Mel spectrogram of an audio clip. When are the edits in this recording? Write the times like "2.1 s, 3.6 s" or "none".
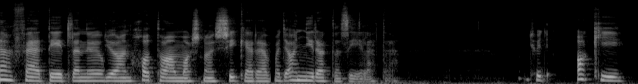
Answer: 1.0 s, 2.7 s, 3.3 s

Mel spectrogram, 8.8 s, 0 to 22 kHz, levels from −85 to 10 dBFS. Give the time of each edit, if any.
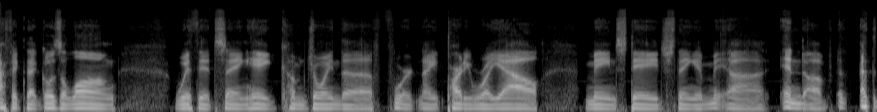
none

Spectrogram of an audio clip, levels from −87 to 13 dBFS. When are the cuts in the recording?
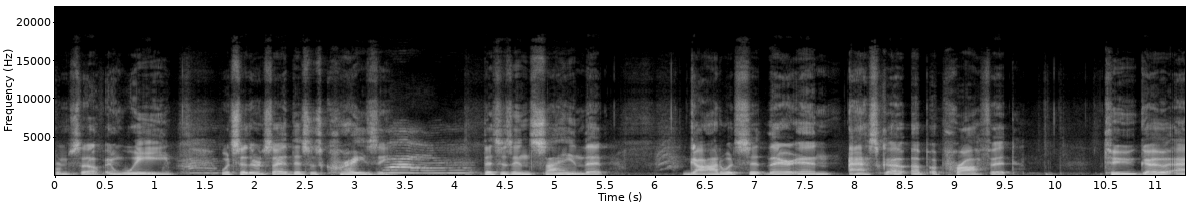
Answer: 7.9 s

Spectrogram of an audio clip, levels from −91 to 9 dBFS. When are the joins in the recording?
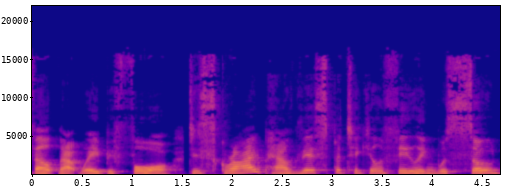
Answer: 1.5 s

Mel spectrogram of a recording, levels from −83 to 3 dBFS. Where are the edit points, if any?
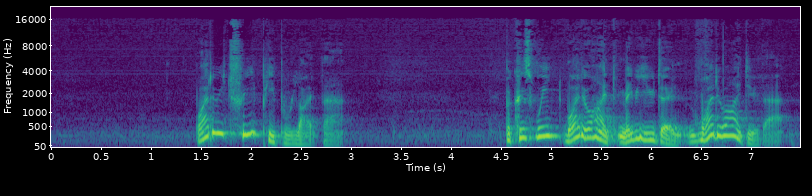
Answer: none

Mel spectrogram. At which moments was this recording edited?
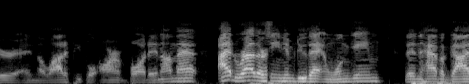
2.7 s

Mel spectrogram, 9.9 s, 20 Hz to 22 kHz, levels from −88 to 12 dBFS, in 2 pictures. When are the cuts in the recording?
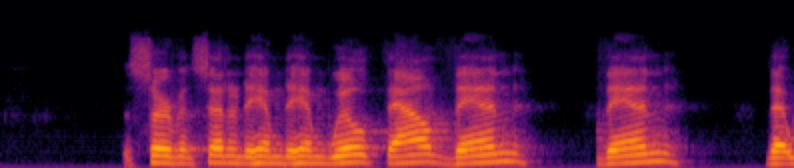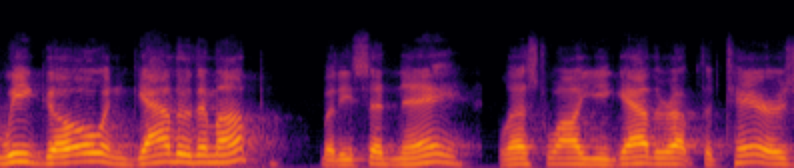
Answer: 1.8 s, 3.7 s, 6.9 s, 8.0 s

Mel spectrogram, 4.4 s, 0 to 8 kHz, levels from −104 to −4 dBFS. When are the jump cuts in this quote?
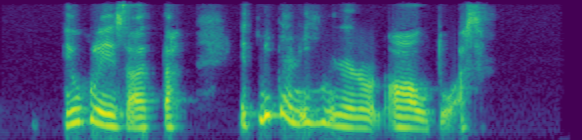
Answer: none

